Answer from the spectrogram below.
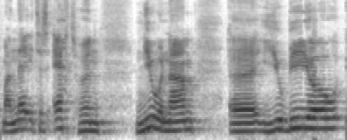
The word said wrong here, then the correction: Ubeo: Ubeo, ehm, eh, Ubeo mag je gewoon in het Nederlands uitspreken. Uh, Surf wat ehm, oorspronkelijk ook vanuit een Engelse organisatie is ontstaan.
